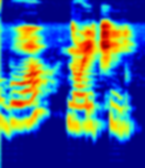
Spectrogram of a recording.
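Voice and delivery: "बोआ नॉइची" said slowly and clearly; slow pronunciation demo. Shown as a demonstration. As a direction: spell "नॉइची" out for the class, ending in chi. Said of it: "night को कहते हैं नॉइची".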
